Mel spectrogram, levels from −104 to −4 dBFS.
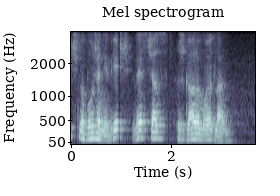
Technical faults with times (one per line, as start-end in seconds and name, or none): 0.82-0.86 short concealed packet loss
0.92-1.00 burst of packet loss
1.94-1.98 short concealed packet loss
